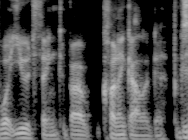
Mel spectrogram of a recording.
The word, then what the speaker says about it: Gallagher: So, so let me pull up Connor Gallagher because that's how you pronounce that name because in Irish the gh makes a h sound.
